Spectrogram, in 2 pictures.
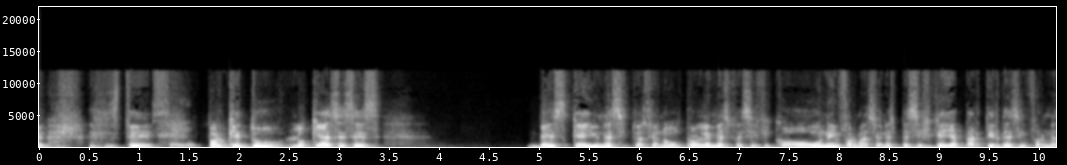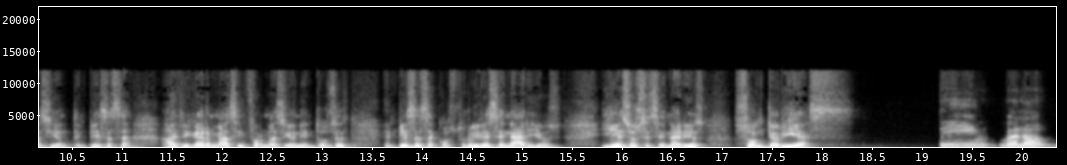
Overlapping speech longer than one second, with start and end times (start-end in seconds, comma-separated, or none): none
